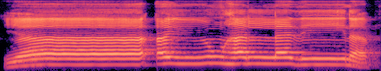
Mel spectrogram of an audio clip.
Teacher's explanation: یا میں کھڑا زبر ہے اور مد منفصل ہے، کم سے کم دو بار امتداد میں کھینچیں گے، حمزہ کو یا کے سامنے آئیں گے، یا کے اوپر تشدید زور دیں گے، ہا کو الذین کے لام کے سامنے آئیں گے، تشدید زور دیں گے، دال کو یا کے سامنے آئیں گے، یا مدہ ایک امتداد میں کھینچیں گے۔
